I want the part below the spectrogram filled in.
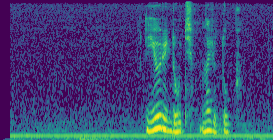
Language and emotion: Russian, neutral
